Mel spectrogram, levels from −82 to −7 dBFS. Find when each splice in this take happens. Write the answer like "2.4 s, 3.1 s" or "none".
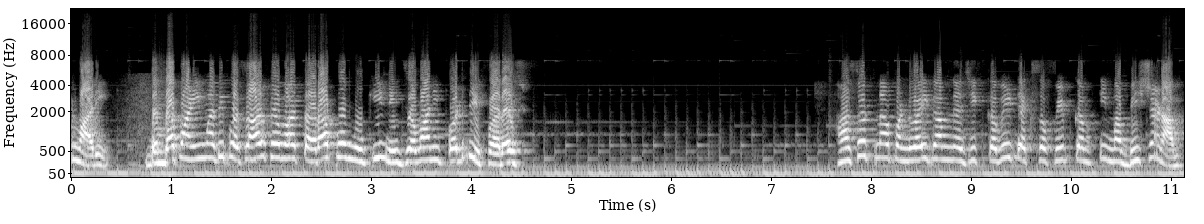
none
